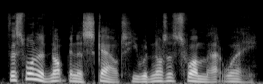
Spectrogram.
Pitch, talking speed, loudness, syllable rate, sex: 140 Hz, 340 wpm, -17 LUFS, 6.3 syllables/s, male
